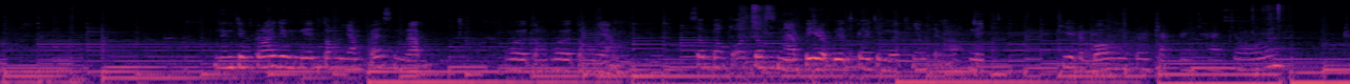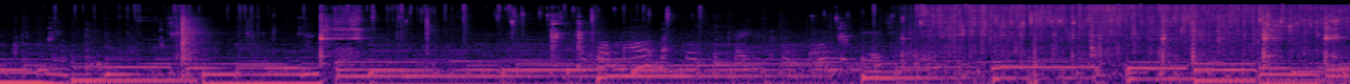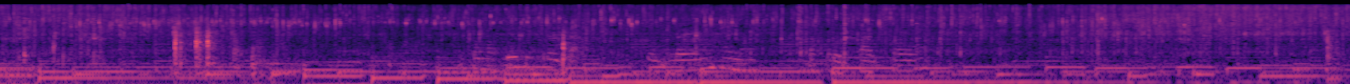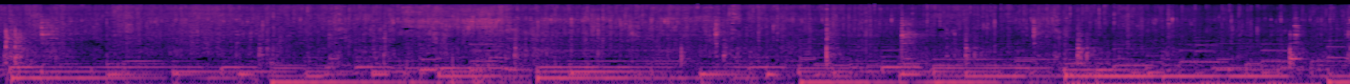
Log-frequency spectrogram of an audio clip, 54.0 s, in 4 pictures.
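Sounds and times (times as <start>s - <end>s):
herbs sizzling in hot oil: 14.0s - 20.3s, 22.2s - 54.0s.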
